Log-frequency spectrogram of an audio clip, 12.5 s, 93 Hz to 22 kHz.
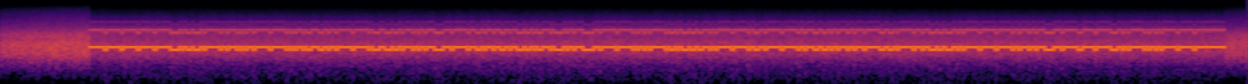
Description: RTTY (45.45 baud, 170 Hz shift), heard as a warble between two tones, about 960 Hz centre, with radio static and a narrow filter. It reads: 6YBPZ K9UQP BE5FD CW8IQ N9VNF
